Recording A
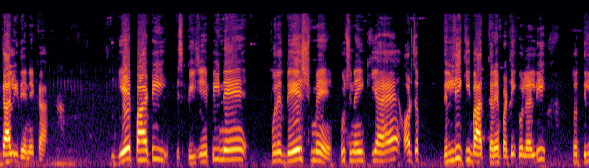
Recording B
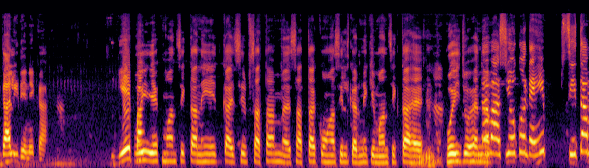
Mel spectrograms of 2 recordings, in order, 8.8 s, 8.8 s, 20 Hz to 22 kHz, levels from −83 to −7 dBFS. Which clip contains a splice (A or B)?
B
